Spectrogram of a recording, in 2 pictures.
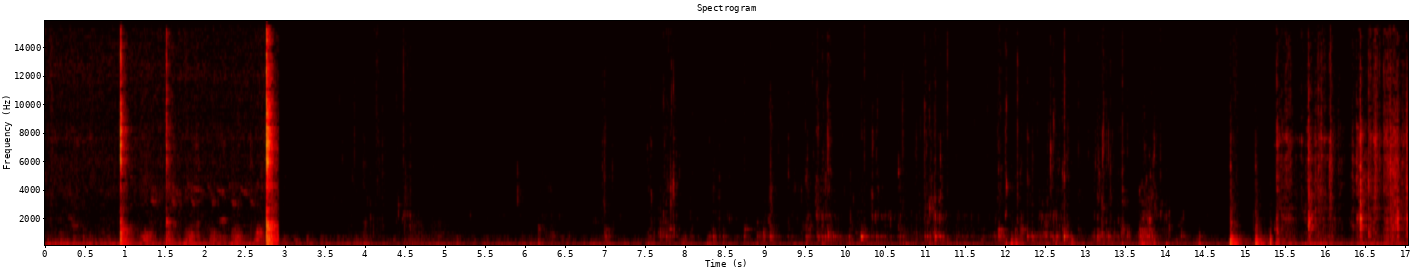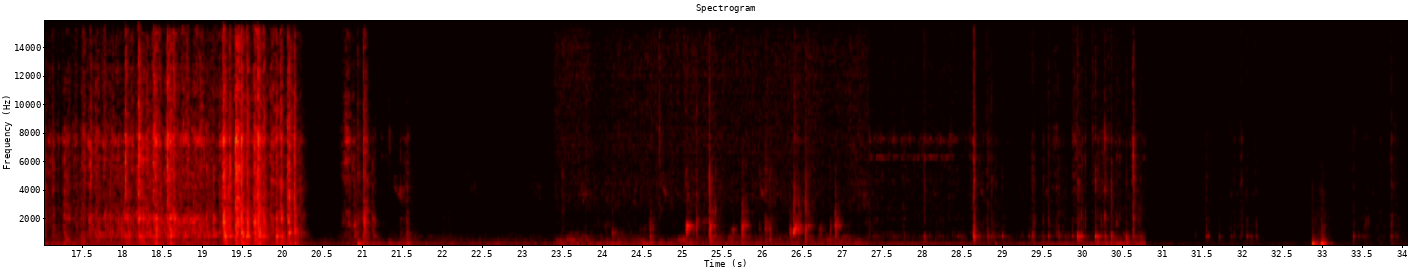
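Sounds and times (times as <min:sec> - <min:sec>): fast mixing in a bowl: 0:06.1 - 0:14.3, 0:15.4 - 0:20.2, 0:27.3 - 0:30.8
utensils clinking against bowl: 0:15.4 - 0:21.6, 0:25.1 - 0:30.8.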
